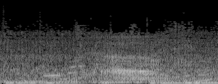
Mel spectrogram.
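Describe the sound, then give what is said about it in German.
A tractor overtaking on a road: a deep, steady engine rumble with broad noise that grows slightly louder in the second half. “Ein Traktor überholt ihn.”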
